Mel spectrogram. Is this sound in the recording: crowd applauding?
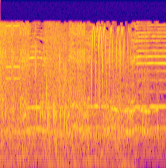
no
